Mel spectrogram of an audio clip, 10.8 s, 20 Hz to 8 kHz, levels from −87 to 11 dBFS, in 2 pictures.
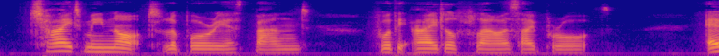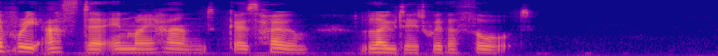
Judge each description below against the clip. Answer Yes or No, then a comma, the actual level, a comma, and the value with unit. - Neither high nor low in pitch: Yes, medium, 150 Hz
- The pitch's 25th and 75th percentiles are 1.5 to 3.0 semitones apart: Yes, narrow, 2.4 semitones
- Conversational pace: No, slow, 105 wpm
